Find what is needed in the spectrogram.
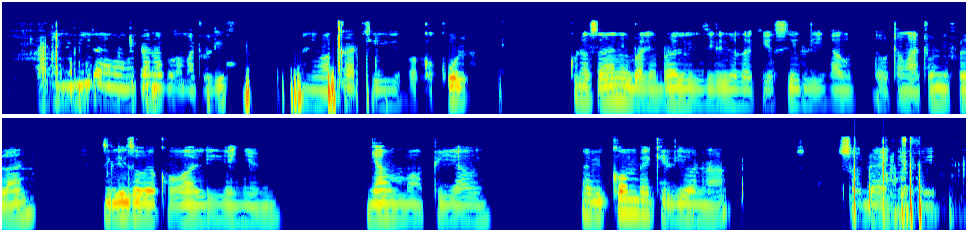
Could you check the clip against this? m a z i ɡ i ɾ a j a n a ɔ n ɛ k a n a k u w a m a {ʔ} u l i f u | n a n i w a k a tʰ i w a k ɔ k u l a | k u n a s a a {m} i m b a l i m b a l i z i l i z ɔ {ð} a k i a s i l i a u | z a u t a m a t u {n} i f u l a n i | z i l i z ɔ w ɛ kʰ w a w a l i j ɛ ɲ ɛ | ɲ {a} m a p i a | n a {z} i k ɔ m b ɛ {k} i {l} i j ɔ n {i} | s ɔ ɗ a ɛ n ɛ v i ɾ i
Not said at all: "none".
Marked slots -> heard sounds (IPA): t, n, z, n, a, v, k, l, a

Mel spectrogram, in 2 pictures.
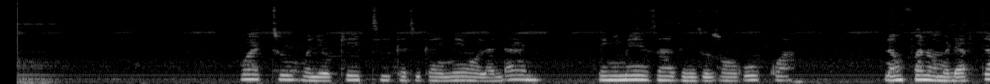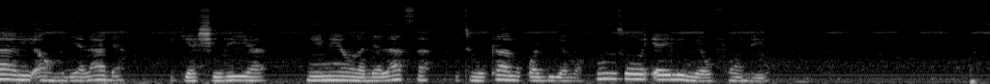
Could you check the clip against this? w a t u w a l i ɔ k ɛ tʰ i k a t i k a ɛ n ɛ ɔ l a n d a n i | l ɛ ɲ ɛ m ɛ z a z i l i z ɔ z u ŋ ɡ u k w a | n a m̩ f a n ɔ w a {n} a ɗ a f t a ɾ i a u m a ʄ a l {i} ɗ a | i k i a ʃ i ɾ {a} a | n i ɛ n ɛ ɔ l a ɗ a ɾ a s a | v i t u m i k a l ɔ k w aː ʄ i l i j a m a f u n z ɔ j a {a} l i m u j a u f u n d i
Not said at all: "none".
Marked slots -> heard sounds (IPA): m, a, i, ɛ

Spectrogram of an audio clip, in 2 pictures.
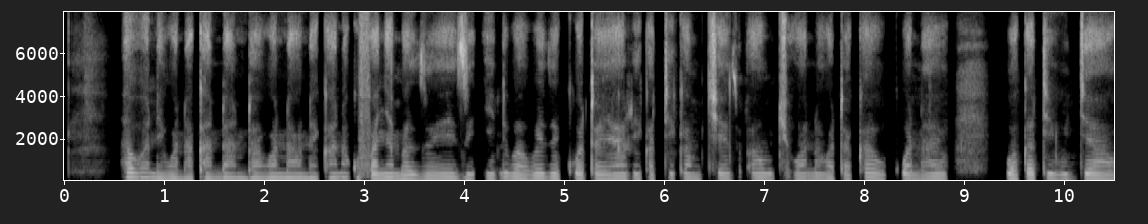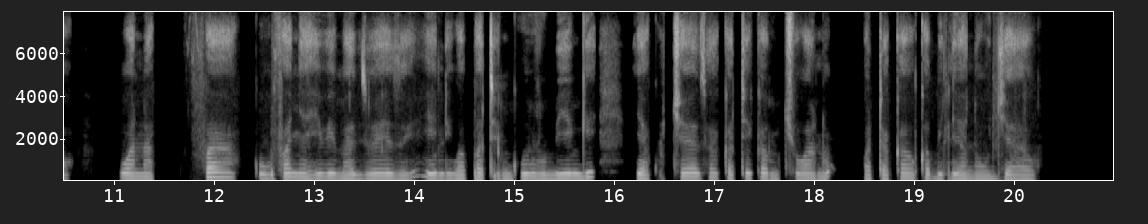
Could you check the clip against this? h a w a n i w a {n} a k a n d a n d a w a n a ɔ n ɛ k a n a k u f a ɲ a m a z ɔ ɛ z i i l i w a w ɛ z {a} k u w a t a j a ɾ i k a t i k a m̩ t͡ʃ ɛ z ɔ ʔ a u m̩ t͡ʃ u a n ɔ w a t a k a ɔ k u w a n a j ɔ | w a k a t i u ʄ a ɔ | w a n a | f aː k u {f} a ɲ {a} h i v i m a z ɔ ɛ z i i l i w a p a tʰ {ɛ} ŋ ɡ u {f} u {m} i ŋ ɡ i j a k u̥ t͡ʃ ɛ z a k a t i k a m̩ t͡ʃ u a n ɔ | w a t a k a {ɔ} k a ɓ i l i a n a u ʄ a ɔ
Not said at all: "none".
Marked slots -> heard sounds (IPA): n, ɛ, f, a, ɛ, v, m, ɔ

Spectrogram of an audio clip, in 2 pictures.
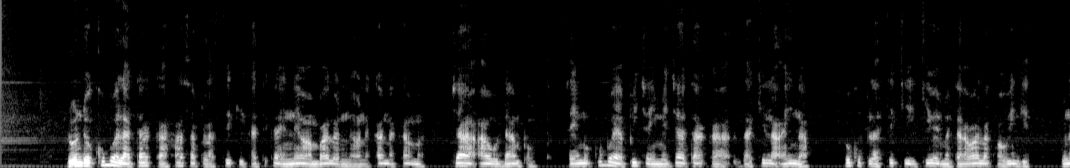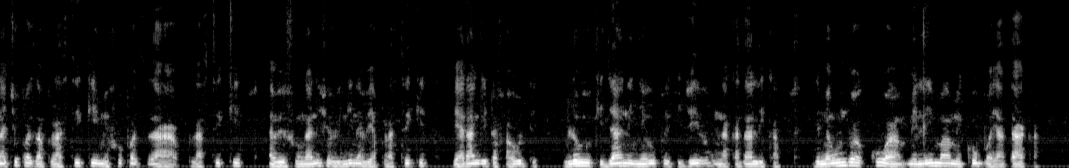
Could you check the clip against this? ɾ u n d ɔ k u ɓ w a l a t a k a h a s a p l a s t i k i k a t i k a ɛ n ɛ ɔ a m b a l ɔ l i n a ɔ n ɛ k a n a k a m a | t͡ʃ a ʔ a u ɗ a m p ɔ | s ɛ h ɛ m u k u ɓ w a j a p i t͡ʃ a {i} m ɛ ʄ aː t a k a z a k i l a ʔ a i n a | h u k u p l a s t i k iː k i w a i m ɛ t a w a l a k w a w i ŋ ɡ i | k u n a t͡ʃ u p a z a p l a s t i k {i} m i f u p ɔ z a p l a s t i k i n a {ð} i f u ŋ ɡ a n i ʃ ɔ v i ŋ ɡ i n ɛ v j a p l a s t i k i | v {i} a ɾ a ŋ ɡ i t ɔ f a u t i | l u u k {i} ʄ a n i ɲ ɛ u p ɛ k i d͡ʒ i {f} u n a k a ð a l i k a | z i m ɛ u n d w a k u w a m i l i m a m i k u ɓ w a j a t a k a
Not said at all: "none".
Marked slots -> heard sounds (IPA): i, i, v, j, i, v

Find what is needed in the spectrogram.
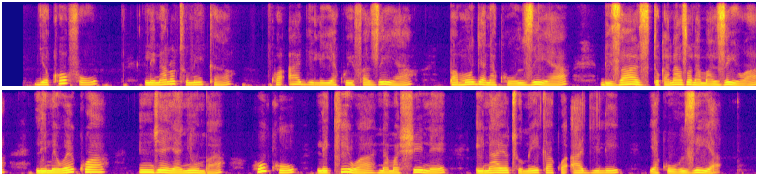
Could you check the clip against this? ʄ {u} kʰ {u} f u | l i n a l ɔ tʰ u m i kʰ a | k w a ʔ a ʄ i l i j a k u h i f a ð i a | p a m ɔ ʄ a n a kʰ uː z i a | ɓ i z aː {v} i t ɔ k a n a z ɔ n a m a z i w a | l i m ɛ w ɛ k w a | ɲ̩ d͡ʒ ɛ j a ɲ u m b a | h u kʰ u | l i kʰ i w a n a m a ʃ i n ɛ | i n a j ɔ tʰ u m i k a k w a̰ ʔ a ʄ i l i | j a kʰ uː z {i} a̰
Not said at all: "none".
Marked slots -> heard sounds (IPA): ɔ, ɔ, z, i

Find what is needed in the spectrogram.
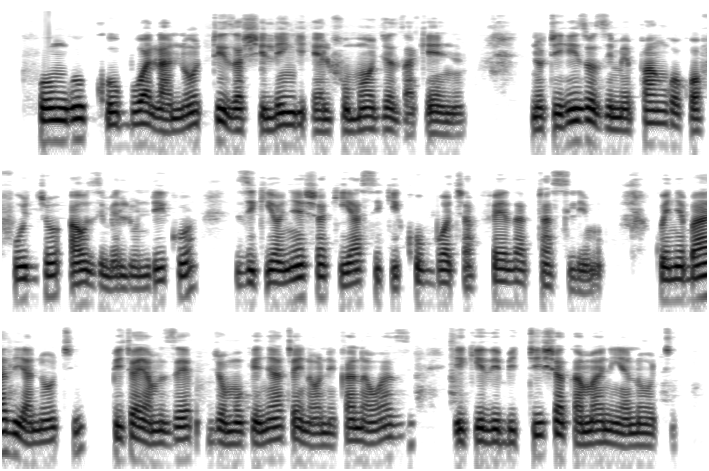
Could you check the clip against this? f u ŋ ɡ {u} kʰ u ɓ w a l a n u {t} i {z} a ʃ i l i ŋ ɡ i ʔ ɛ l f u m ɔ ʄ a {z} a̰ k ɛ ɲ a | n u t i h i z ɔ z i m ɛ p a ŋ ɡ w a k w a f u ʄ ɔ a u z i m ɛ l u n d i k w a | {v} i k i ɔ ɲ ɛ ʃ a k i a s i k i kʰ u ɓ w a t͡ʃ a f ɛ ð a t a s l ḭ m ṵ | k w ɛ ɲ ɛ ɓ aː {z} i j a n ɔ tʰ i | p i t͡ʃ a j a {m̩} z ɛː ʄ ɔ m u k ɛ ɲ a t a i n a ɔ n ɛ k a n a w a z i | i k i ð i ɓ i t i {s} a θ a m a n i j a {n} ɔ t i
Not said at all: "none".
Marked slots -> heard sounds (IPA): u, t, z, z, z, ð, m̩, ʃ, n

